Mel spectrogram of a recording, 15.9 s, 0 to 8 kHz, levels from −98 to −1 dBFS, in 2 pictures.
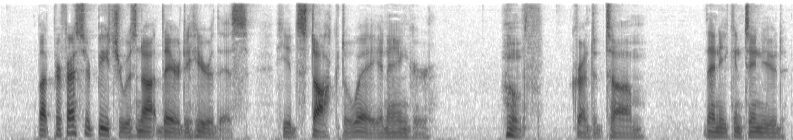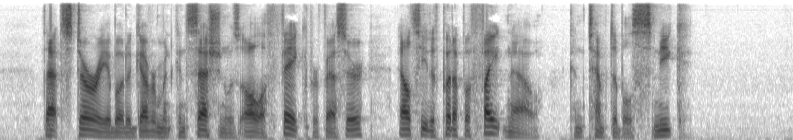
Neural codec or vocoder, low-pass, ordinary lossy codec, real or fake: none; 7.2 kHz; MP3, 64 kbps; real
